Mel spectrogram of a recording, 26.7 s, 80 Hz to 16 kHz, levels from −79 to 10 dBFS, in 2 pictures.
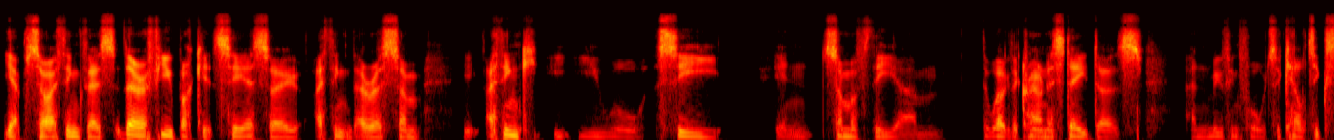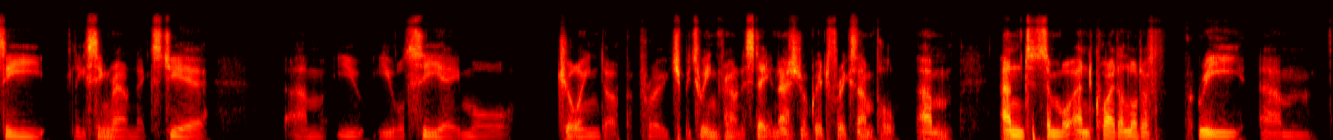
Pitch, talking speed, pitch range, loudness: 95 Hz, 160 wpm, 90-100 Hz, -25 LUFS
